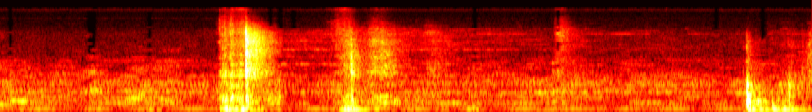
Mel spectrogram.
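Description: A kitchen knife knocking on a plastic cutting board as an onion is chopped. A few sharp knocks come through: the loudest about a second in, a smaller one soon after, and another near the end.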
